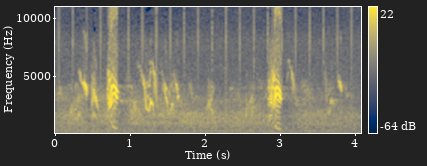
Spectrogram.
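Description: Birds chirping: repeated short, high calls, each falling in pitch, with louder calls about a second in and again near three seconds.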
